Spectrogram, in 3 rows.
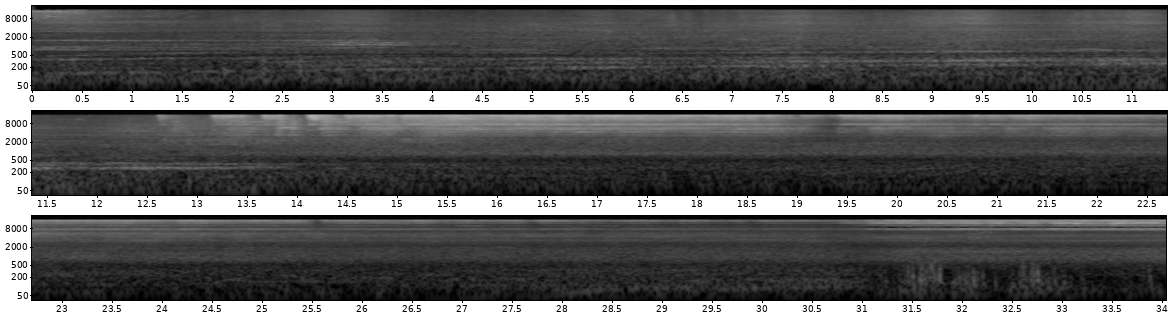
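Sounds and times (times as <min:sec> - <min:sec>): electric train pulling away: 0:00.0 - 0:34.0
steady hiss: 0:12.6 - 0:34.0.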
